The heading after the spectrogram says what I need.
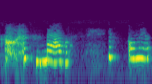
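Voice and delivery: overjoyed, close to crying; tearful joy. Acted. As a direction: voice jumps up high, near tears. Ilse hears Franz will play.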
